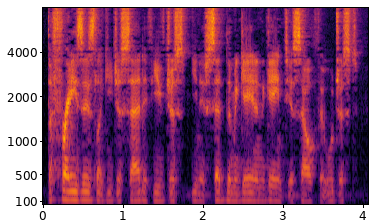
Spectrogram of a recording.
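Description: A man's voice: lowish voice, flat delivery, quick pace, bright, forceful tone, a little hiss or hum. A man co-hosting a casual book-summary chat, thinking aloud with many restarts. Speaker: podcast co-host.

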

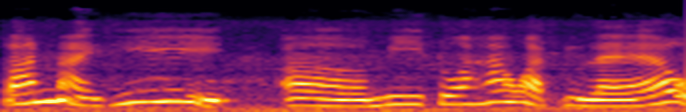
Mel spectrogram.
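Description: A woman with a fairly high voice co-hosts a casual product demonstration. She is recorded outdoors, with clear ambient noise behind her. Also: lively intonation, moderate pace. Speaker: co-host of a product test. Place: outdoors by a lake.

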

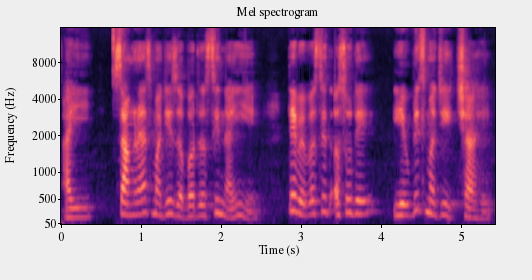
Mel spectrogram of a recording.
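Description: A woman's voice: mid-range voice, expressive, moderate pace, a little mellow, lightly acted. A woman voicing a hurt, tender young wife in a storybook, pleading and emotional. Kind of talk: storybook dialogue.

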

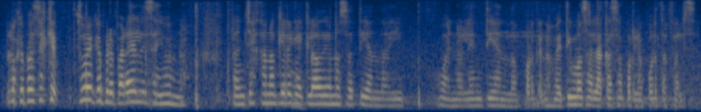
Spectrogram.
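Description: A woman's voice: medium pitch, steady tone, fast, noisy background, lightly acted. An actress playing a proud, worried young woman with a Peruvian accent in a telenovela. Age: 20s. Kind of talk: telenovela acting.

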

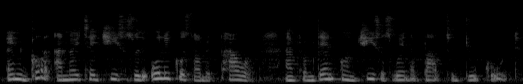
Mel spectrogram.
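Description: Preaching fervently as host and preacher, a woman whose first language is Yoruba gives a sermon with an altar call in a mid-range voice, a little fast. She pushes to loud emphatic peaks and often sinks into soft, breathy near-whispers, with a faint hiss of noise underneath.

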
